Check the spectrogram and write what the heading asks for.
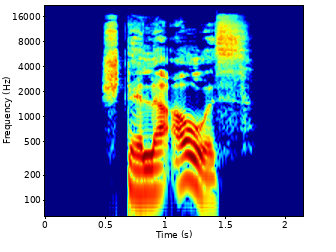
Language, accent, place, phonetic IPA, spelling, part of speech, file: German, Germany, Berlin, [ˌʃtɛlə ˈaʊ̯s], stelle aus, verb, De-stelle aus.ogg
- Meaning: inflection of ausstellen: 1. first-person singular present 2. first/third-person singular subjunctive I 3. singular imperative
